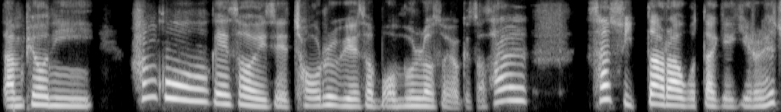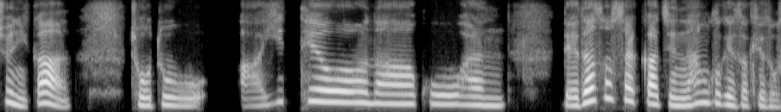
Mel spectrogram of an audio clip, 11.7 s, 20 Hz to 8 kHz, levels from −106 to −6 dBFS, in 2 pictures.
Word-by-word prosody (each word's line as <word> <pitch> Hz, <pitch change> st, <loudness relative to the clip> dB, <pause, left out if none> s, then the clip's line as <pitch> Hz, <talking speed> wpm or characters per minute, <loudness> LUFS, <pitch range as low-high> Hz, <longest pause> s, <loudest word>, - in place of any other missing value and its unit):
남편이 200 Hz, -1 st, 0 dB, 0.3 s
한국에서 325 Hz, -, +2 dB
이제 180 Hz, -1 st, -4 dB
저를 205 Hz, +1 st, -2 dB
위해서 190 Hz, 0 st, -1 dB
"머물러서 190 Hz, +1 st, -3 dB
여기서 165 Hz, -, -13 dB
살 335 Hz, +3 st, -1 dB, 0.5 s
살 365 Hz, +1 st, +4 dB
수 265 Hz, -, -7 dB
있다."라고 215 Hz, -4 st, +5 dB
딱 190 Hz, -, -3 dB
얘기를 190 Hz, +1 st, -7 dB
해주니까 270 Hz, -, +2 dB, 0.4 s
저도 210 Hz, -, -4 dB, 0.2 s
아이 250 Hz, +9 st, -10 dB
태어나고 265 Hz, -5 st, +1 dB
한 210 Hz, -2 st, -2 dB, 0.4 s
4-5 310 Hz, -, +3 dB
살까지는 250 Hz, -, +1 dB
한국에서 240 Hz, -5 st, -3 dB
계속 185 Hz, -3 st, -9 dB
225 Hz, 280 characters per minute, -24 LUFS, 195-285 Hz, 0.5 s, 있다."라고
